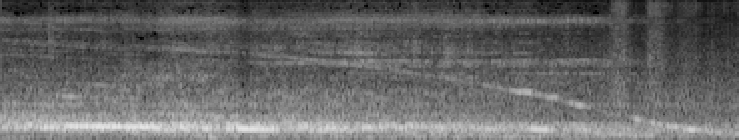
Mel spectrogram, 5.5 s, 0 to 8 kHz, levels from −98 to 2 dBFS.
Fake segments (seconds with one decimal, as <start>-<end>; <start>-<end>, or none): none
